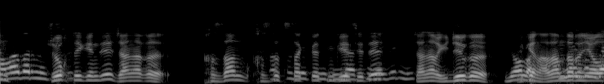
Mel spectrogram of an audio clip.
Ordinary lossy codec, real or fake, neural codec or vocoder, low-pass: AAC, 48 kbps; real; none; 7.2 kHz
